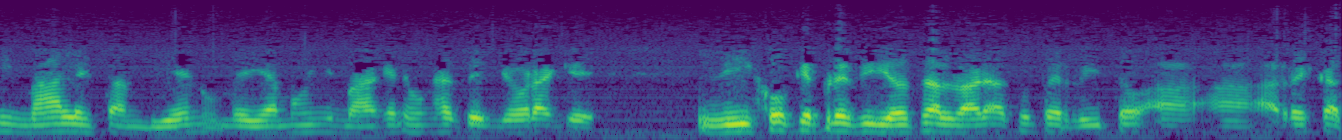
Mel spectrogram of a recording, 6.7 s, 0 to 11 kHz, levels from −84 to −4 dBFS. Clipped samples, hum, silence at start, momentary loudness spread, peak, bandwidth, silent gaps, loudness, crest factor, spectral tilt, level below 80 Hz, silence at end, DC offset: under 0.1%; none; 0 s; 12 LU; -6 dBFS; 8.6 kHz; none; -23 LUFS; 18 dB; -7 dB/octave; -66 dBFS; 0 s; under 0.1%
